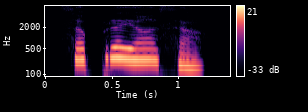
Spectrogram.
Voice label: "ಸಪ್ರಯಾಸ", Kannada; saprayāsa; exerting effort; with difficulty; laboriously.; deliberately.

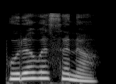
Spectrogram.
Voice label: "ಪುರವಸನ", Kannada

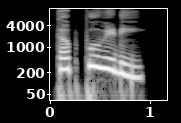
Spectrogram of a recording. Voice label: "ತಾಪವಡೆ", Kannada

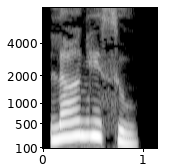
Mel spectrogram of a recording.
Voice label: "ಲಾಘಿಸು", Kannada

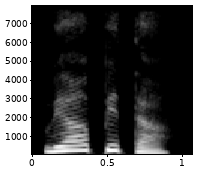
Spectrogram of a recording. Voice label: "ವ್ಯಾಪ್ತ", Kannada

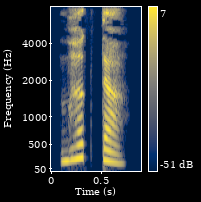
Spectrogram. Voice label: "ಭಕ್ತ", Kannada

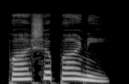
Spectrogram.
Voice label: "ಪಾಶಪಾಣಿ", Kannada; pāśa pāṇi; noun

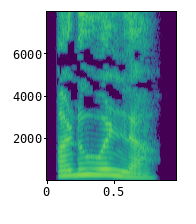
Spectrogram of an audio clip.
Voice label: "ಅಡುವಳ್ಳ", Kannada

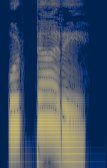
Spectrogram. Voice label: "ಓಡ್ರ", kannada

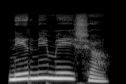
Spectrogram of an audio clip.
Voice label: "ನಿರ್ನಿಮೇಷ", Kannada

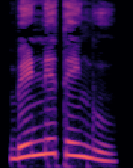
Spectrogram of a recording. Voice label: "ಬೆಣ್ಣೆತೆಂಗು", Kannada

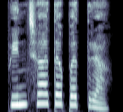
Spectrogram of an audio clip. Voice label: "ಪಿಂಛಾತಪತ್ರ", Kannada

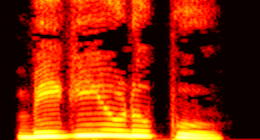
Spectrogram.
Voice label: "ಬಿಗಿಯುಡುಪು", Kannada

